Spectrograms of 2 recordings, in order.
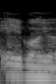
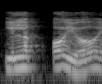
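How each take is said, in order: First: The final consonant links into the next syllable. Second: The final consonant stays in the first syllable. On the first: The speaker calls it right. "Dibacanya ilgoyo ini ya" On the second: The speaker calls it wrong. "Bukan ilek oyo"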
